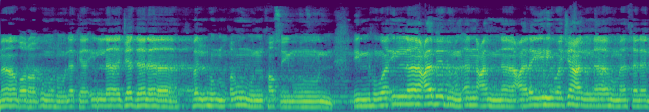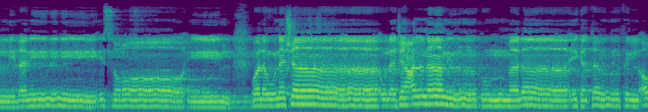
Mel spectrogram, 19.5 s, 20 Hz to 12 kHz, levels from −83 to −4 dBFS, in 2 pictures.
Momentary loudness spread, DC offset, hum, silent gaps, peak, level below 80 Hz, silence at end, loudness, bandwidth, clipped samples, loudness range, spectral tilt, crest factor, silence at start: 8 LU; 0.2%; none; none; 0 dBFS; -64 dBFS; 0 s; -18 LUFS; 10.5 kHz; under 0.1%; 4 LU; -4.5 dB/octave; 18 dB; 0 s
